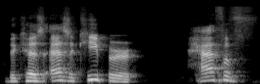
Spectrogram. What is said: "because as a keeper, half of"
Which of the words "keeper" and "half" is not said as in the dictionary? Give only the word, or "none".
none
